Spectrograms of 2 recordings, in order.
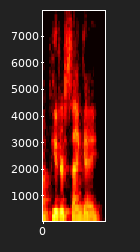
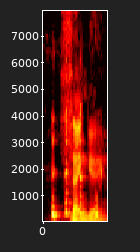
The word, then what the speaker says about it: Senge: And I've been pronouncing his name wrong all these years, evidently, too. Yeah, Peter Senge. Senge.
